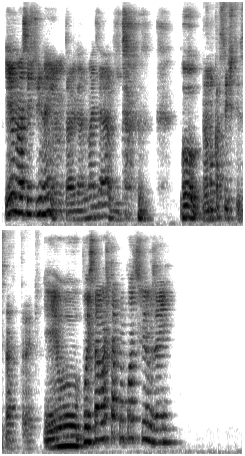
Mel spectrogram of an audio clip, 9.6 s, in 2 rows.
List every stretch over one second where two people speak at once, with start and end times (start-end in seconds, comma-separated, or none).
none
